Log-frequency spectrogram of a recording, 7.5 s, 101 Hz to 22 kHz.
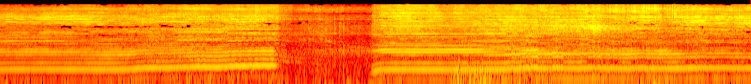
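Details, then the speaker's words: Losi 5T two-stroke RC car during a track run and tuning: high buzz holds, then sags and cuts out before recovering; runs fine cold but bogs once hot, owner suspects carburetor, possibly airflow; cause unconfirmed. "gonna change in that carburetor once it's cold it runs fine soon as it heats up it sucks the ballgame you can't see"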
